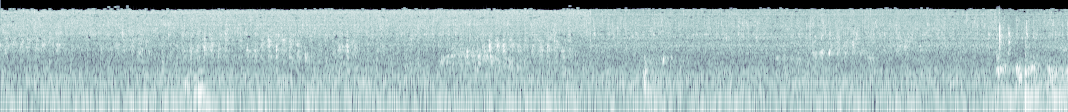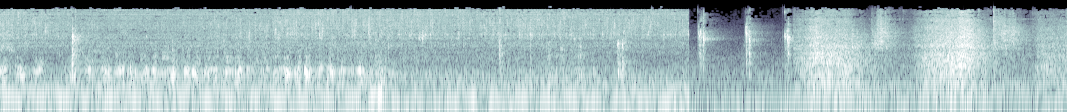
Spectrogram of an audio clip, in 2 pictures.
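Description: Bathroom sink tap running steadily into the basin while teeth are brushed, with a low steady hum joining past the middle. The running water stops abruptly near the end, followed by a few short knocks.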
